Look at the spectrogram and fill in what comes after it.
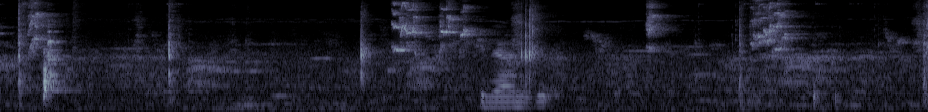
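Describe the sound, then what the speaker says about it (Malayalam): Birds squawk and cry in sharp, scattered bursts, some loud and near, with a few short chirps between them, while a person speaks briefly. "കിളികൾ ഭയങ്കര ബഹളം"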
